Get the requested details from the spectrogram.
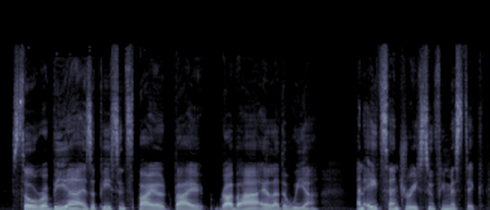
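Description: A woman's very deep, low pitch with ordinary pitch variation at a moderate pace, in a dry, close sound with no echo on a very clean recording with a silent background. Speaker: choreographer and belly dancer. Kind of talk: interview.

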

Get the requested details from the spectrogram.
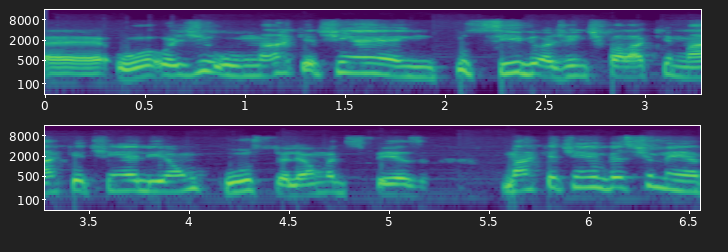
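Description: A man's high-pitched voice with a dark, mellow tone, ordinary pitch variation and a moderate pace, dry and close with no echo. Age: 30s. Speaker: football club executive. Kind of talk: interview.

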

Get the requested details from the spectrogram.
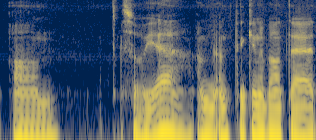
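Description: Very deep and low, this man's voice comes across somewhat breathy. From Ecuador. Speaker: language justice activist. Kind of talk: radio panel discussion. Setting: studio.

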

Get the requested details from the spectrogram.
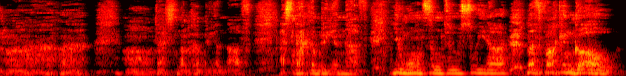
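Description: A man puts on a character voice at a medium pitch. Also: moderate pace. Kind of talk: tabletop game master voicing a villain. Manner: taunting, menacing, cocky.

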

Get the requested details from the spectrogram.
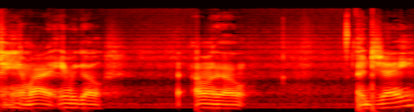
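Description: A man speaks with long, frequent pauses. Audible room echo and noticeable background noise are present. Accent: American. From Texas, San Antonio. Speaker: rapper and Air Force serviceman. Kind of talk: casual chat.

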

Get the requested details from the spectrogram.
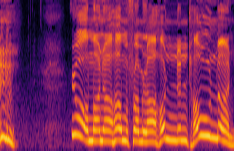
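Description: This put-on character voice uses a Cockney accent and a fairly high pitch. It moves at a very slow pace.

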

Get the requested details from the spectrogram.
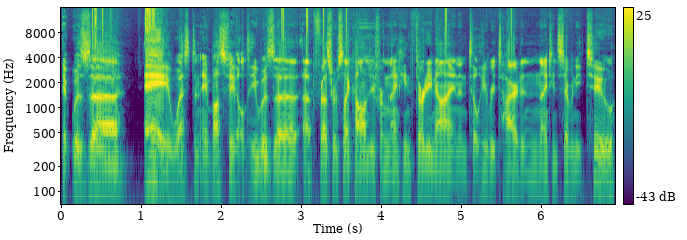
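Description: A man with an unremarkable speaking voice, fairly low pitch and ordinary pitch variation, in a very clean recording with a silent background. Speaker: university communications director and trivia writer. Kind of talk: casual interview chat. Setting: radio studio.

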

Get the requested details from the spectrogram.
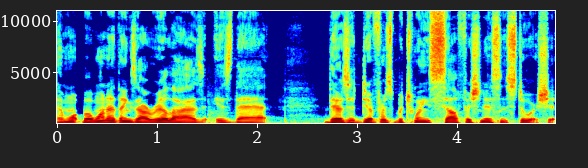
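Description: Very fast and in an American accent, a man speaks at a medium pitch with ordinary pitch variation and a dark, mellow tone. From US South, Mississippi. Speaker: pastor. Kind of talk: interview. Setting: conference venue.

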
